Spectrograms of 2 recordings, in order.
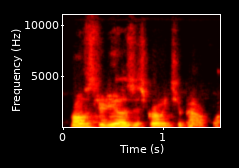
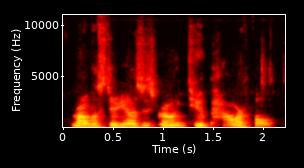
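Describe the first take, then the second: First: The voice falls at the end, like a statement. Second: The voice rises at the end, like a question. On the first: It sounds like a statement. The speaker calls it right. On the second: It sounds like a question. The speaker calls it wrong.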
